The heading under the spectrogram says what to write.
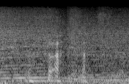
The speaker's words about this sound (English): That's very France, that, isn't it? A kid on a moped revving past, spoiling your eloquent explanation of the O-ring.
